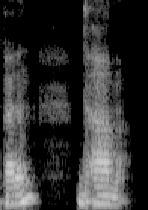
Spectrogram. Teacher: The dha has to be aspirated. It's the fourth letter in the class of consonants.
